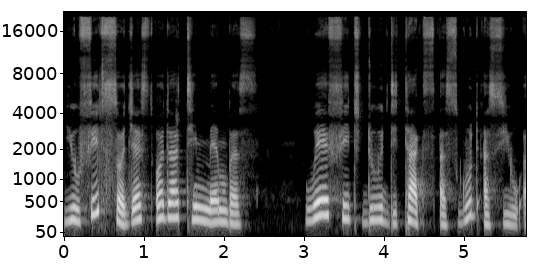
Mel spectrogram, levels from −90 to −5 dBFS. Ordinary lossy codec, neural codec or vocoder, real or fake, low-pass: none; vocoder, 48 kHz, 128 mel bands, Vocos; fake; none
